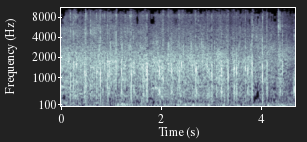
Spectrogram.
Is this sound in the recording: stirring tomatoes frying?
no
